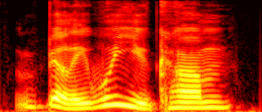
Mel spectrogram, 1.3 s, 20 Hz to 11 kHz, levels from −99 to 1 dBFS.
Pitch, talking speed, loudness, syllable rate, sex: 170 Hz, 185 wpm, -16 LUFS, 4.6 syllables/s, male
